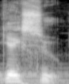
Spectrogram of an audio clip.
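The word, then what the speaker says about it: Ἰησοῦ: Because in Greek, there is no sh sound, sh, right? In English, we say sh. There is no sh sound in Greek. So when they tried to call him Yehoshua or Yeshua, they instead called him Yesu, right?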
